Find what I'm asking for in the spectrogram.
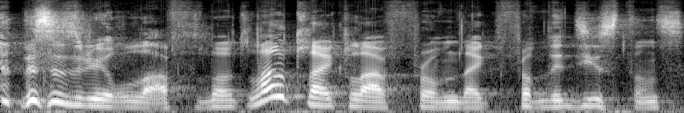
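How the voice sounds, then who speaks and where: This speaker has a Russian accent. The pace is fairly slow. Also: woman. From Russia, Saint Petersburg. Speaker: publisher. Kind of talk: audience question at book event. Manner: halting. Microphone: held too far from mouth.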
